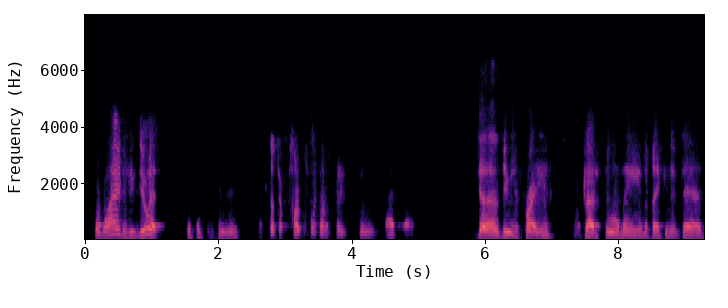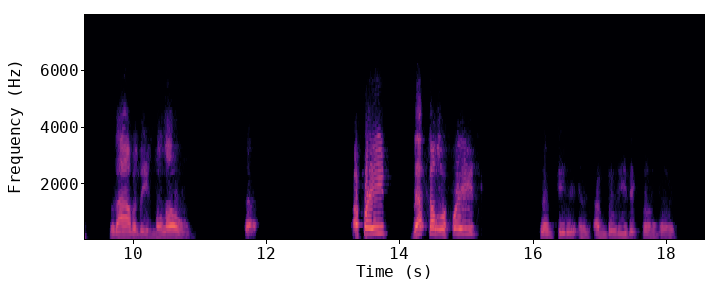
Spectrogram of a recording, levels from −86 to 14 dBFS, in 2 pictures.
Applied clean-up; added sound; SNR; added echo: neural mask model Resemble Enhance denoiser.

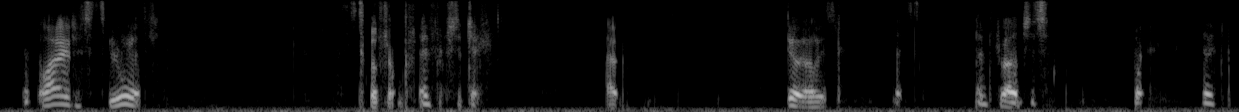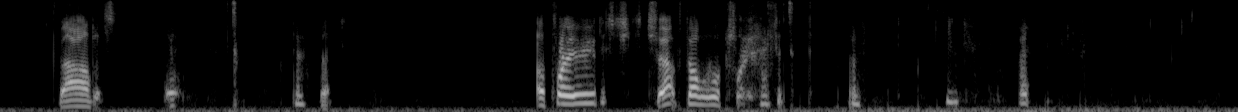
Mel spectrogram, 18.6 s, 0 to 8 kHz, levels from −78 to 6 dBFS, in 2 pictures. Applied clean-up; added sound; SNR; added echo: neural diffusion model UNIVERSE++.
